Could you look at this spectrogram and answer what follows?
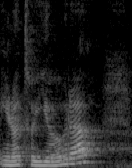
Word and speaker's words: Toyota: it in English way, Toyota, but still my brain recognizes it as Toyota. And for me, it's Toyota. Because of American way, yo has the stress, Toyo.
